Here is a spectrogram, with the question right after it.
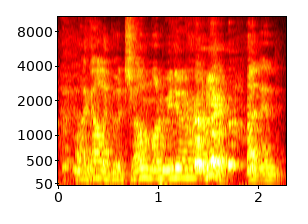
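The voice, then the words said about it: Imitated character voice. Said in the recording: “doing the voices of the characters”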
